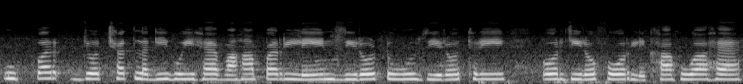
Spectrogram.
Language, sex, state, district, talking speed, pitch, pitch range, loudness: Hindi, female, Punjab, Fazilka, 155 wpm, 240 Hz, 235-245 Hz, -13 LUFS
